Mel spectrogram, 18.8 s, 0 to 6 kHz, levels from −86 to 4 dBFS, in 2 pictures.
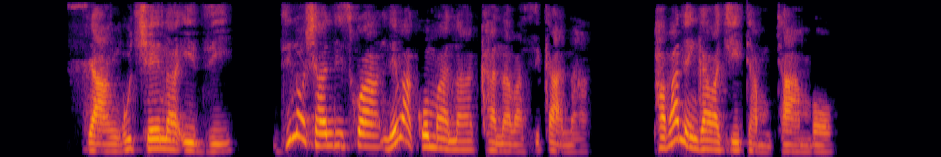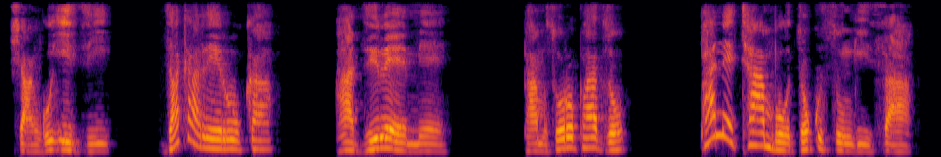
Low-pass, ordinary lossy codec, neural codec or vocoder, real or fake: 5.4 kHz; AAC, 24 kbps; none; real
